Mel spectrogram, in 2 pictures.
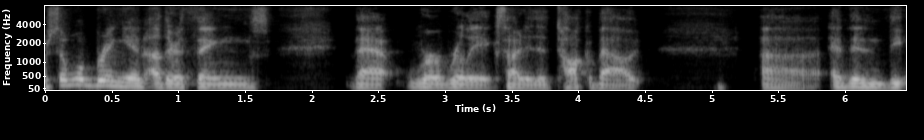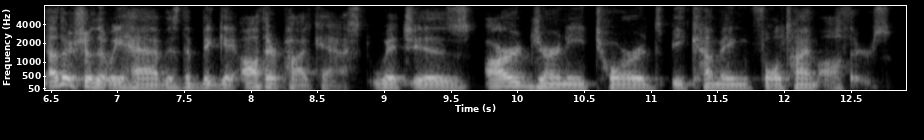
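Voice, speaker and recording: Low-voiced man chatting, a bit husky. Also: darkish tone. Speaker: podcast guest; podcast host and author. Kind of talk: casual interview chat.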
